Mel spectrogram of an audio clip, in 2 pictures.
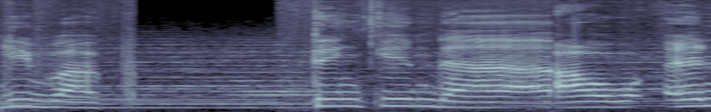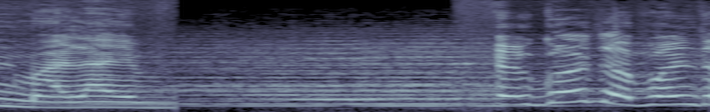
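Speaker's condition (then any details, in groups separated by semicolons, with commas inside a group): Cerebral palsy; from birth; present for 24 years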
